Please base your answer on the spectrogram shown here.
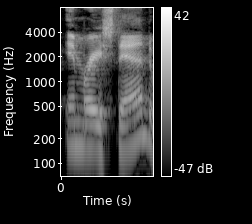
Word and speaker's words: Imre Stand: chapter 37 we have imrae stand which i had to look up to make sure i pronounced that correctly and i did and chapter 38 hidden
